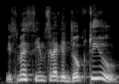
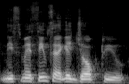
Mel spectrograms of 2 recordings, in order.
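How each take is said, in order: First: The voice rises at the end like a question. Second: The voice falls at the end like a statement. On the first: It asks whether the listener finds it a joke. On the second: It states that the listener finds it a joke.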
